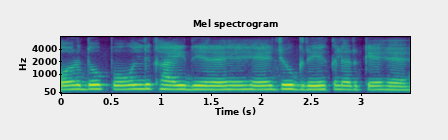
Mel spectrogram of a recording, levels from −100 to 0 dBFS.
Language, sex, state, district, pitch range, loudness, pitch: Hindi, female, Haryana, Rohtak, 195-215 Hz, -14 LUFS, 205 Hz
